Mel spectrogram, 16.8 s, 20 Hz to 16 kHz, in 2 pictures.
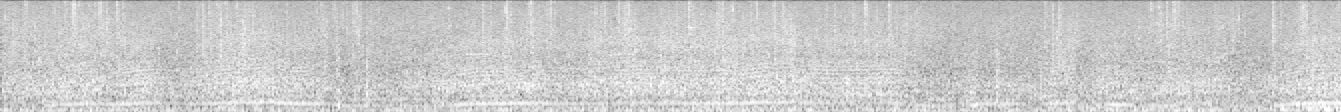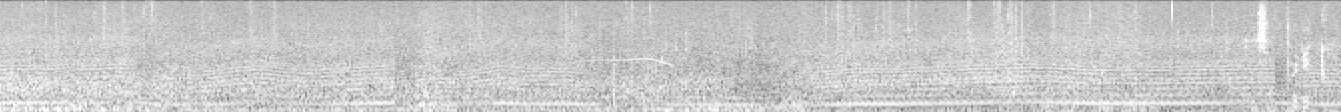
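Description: A 1974 Honda Civic RS engine drones and revs through gear changes while driving offroad in Forza Horizon 4, the pitch rising and dipping steadily for several seconds, with someone talking over it.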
